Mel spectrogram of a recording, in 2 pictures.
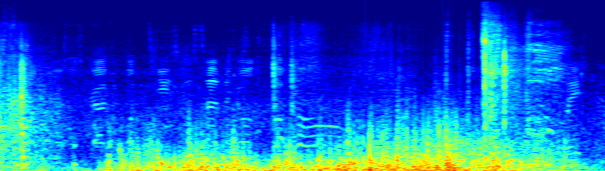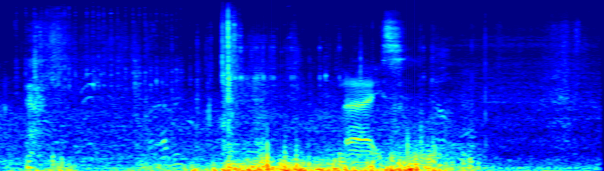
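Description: BMX bike tyres rumble over a metal ramp.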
